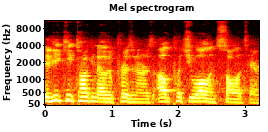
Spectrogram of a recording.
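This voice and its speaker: A man growls in a put-on character voice, fairly high in pitch with ordinary pitch variation. He speaks at a very fast pace over clear background noise. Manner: growling, menacing.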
